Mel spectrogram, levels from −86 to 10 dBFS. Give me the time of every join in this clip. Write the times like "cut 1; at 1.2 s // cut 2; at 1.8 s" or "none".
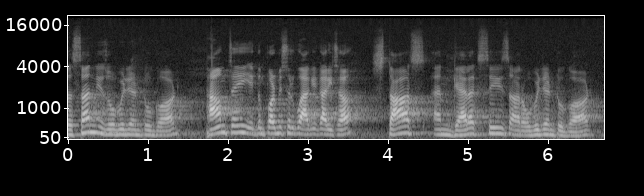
cut 1; at 1.7 s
